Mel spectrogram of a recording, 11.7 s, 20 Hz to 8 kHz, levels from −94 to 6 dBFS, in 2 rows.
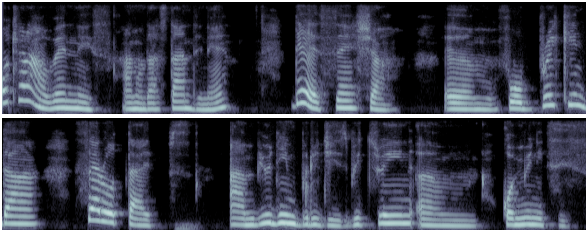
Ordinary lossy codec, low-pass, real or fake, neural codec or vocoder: none; 7.2 kHz; real; none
